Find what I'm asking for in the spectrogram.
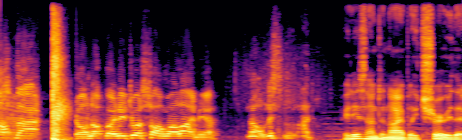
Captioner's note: slap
